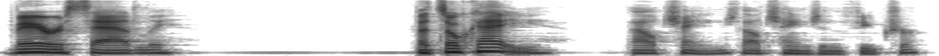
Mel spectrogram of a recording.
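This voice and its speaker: Folksy man streamer, slightly low dry voice. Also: expressive, normal speed, pushed and bright, no echo. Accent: put-on accent. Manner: folksy, playful, addressing viewers as folks. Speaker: streamer, VTuber. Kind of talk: casual livestream chat.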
